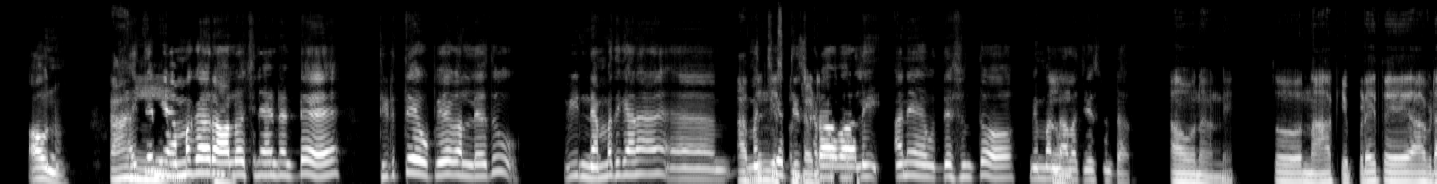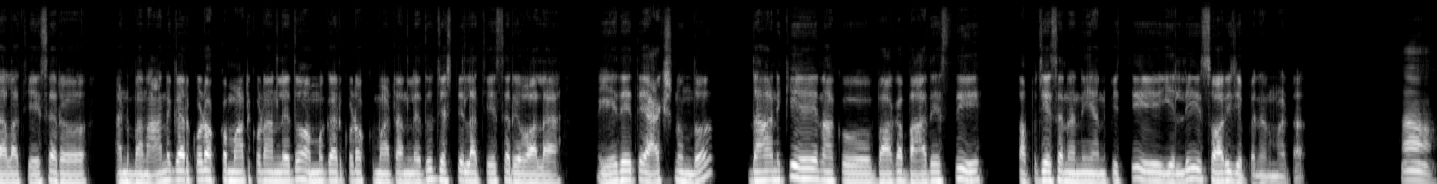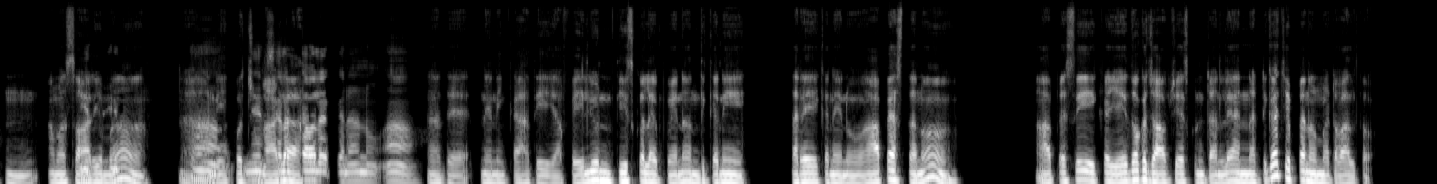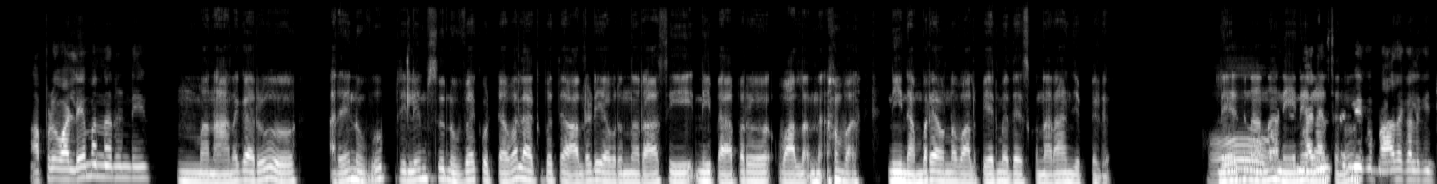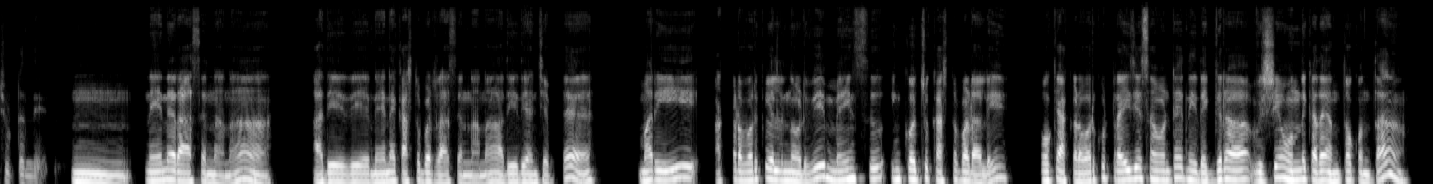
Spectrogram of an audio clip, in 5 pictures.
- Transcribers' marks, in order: other background noise; in English: "సో"; in English: "అండ్"; in English: "జస్ట్"; in English: "సారీ"; in English: "సెలెక్ట్"; in English: "ఫెయిల్యూర్‌ని"; in English: "జాబ్"; in English: "ప్రిలిమ్స్"; in English: "ఆల్రెడీ"; chuckle; in English: "నంబర్"; in English: "మెయిన్స్"; in English: "ట్రై"
- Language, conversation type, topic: Telugu, podcast, ప్రేరణ లేకపోతే మీరు దాన్ని ఎలా తెచ్చుకుంటారు?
